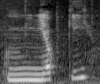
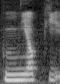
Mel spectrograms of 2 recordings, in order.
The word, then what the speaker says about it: gnocchi: In the fridge today is gnocchi, if I said it right. Gnocchi? Gnocchi. I extra watched the video from an Italian person to learn how to pronounce it, and they say gnocchi.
